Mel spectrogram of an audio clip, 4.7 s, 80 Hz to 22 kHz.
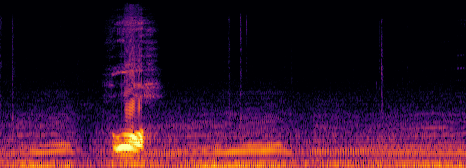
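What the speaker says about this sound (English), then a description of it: "One more acceleration, starting off in first gear on the gas." A 2024 Mercedes-Benz S 580 pulls away from first gear, its engine note rising steadily as a smooth continuous drone, with a person briefly exclaiming partway through.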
